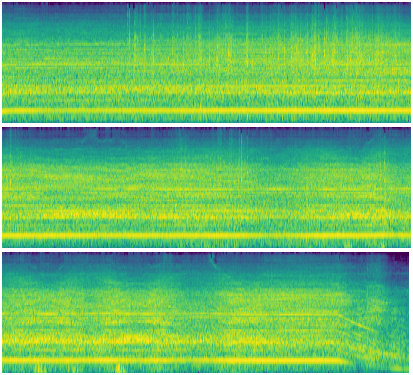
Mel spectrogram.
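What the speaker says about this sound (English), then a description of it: "Next I'm going to try it with the motor on." A Hoover Jovis+ handheld vacuum runs with its motor on, giving a loud, steady whine with a strong sustained tone that holds for most of the clip, then cuts off near the end.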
